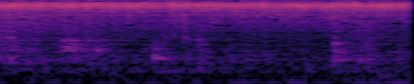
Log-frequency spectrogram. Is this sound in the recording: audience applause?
no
